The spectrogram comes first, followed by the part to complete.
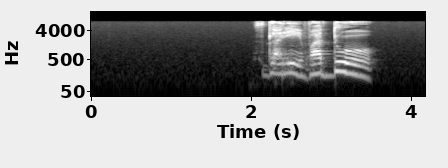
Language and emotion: Russian, angry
